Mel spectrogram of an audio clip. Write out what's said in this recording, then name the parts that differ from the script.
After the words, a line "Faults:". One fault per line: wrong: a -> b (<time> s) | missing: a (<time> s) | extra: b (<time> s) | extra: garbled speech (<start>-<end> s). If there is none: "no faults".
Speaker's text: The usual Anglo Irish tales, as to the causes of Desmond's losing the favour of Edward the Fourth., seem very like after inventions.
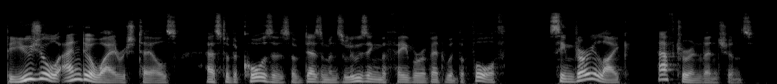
The usual Anglo Irish tales, as to the causes of Desmond's losing the favour of Edward the Fourth., seem very like after inventions.
Faults:
no faults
